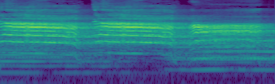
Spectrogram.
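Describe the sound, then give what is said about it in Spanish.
A monstrous creature, tied up and trying to move, screams in three long, strained, wavering cries, one right after another, loud, each howl sliding down in pitch as it fades. “aparecía de nuevo Frankenstein, intentando moverse, pero estaba atado. Gritaba.”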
